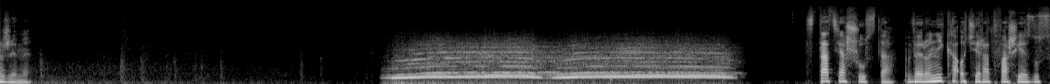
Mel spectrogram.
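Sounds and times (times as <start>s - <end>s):
speech: 0.0s - 0.4s, 8.2s - 10.4s
train rolling along and rattling: 0.0s - 3.7s
train whistle: 3.8s - 7.5s.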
